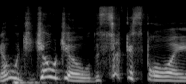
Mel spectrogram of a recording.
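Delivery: mock all-excited eager exclamation, swooping sing-song voice. Imitating Tommy talking about a player: imitating Tommy being excited. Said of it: "And he's all excited".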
